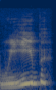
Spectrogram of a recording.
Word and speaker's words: Wiebe: 2 music by Brandon Weeb. That's not how you say that. Wiebe apparently. Go in the Weeby. box. It's actually Weeby. Weeby. Oh my god, thank you, thank you. What a weeb.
